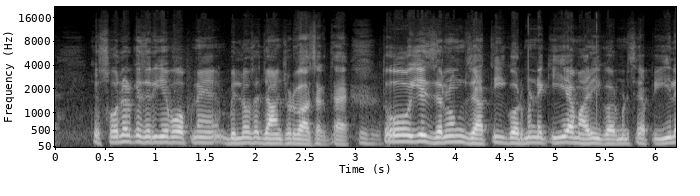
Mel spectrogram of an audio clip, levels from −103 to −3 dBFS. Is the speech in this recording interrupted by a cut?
no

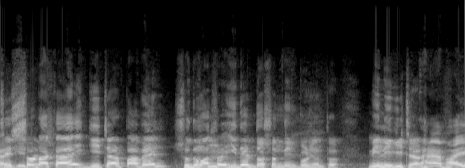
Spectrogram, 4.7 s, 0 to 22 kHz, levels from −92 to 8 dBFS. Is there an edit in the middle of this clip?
no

